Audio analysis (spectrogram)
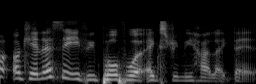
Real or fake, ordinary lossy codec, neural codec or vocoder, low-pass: fake; none; codec, 16 kHz, 0.8 kbps, ZipCodec; none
